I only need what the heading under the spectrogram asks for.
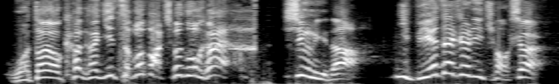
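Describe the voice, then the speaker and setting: An actor playing a mocking, contemptuous young rival who looks down on others. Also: male voice, very high voice, big pitch swings, fast talker, a bit bright, slight background noise, heavily acted. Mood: scornful. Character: sneering young male rival, rich snob. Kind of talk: short drama acting.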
